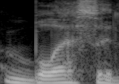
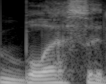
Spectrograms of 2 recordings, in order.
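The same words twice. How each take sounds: First: The word is said in a formal, churchy way. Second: The word is said in a formal, churchy way.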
